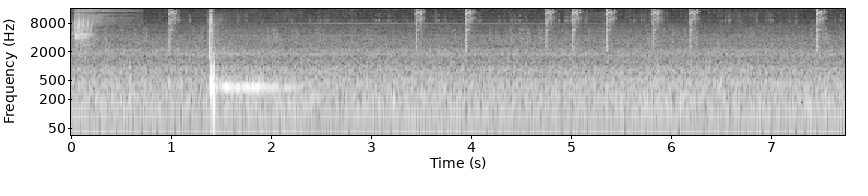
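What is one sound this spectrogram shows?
Menu clicks tick sharply.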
